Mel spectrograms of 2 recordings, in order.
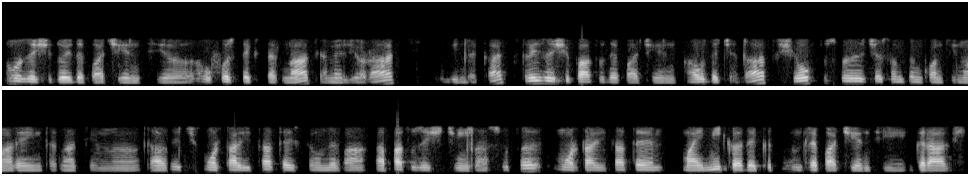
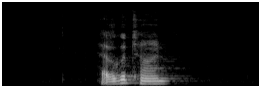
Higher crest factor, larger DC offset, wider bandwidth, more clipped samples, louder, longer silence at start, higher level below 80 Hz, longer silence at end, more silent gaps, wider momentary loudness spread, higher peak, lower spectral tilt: about the same, 20 dB vs 22 dB; neither; second, 5.4 kHz vs 14.5 kHz; neither; first, -20 LUFS vs -27 LUFS; second, 0.05 s vs 1 s; about the same, -76 dBFS vs -78 dBFS; second, 0.05 s vs 0.9 s; neither; first, 11 LU vs 8 LU; first, 0 dBFS vs -8 dBFS; about the same, -7 dB/octave vs -7 dB/octave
